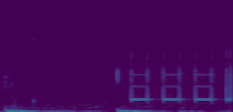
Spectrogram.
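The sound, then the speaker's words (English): Telephone dialing tones as a caller redials a dropped call: a few short, steady electronic beeps in quick succession, following a stretch of low rumbling noise. “I have to try to dial Bob up again.”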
